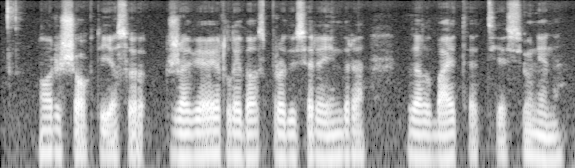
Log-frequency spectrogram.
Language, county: Lithuanian, Kaunas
